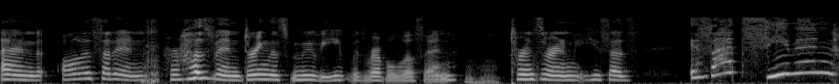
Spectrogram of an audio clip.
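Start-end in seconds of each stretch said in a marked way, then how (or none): 6.9-8.4 put-on very high, really loud blurt, semen stretched. Telling a story about a couple at a movie, retelling the husband's really loud remark. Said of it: "Really loud".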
